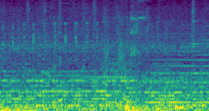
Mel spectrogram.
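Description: Online slot game's background music playing steadily while its bonus wheel spins.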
